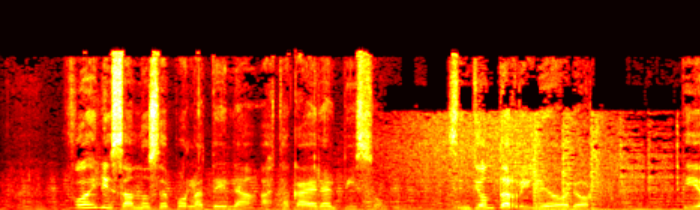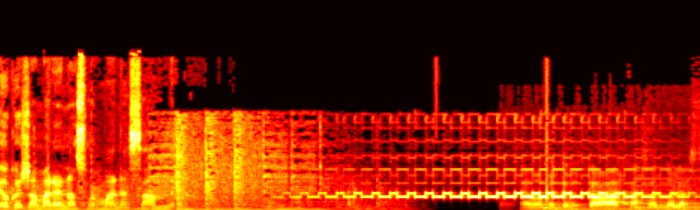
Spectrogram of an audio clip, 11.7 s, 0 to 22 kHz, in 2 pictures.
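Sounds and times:
speech: 0.6 - 5.1, 5.7 - 7.6, 10.7 - 11.6
telephone ringing with warbling electronic trill: 8.2 - 11.6.

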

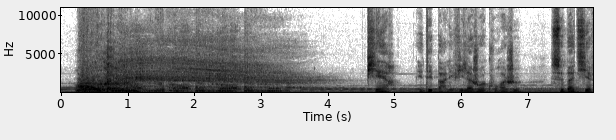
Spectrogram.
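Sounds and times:
horde of werewolves roaring while attacking a village: 0.2 - 4.3
werewolf growls and snarls: 0.2 - 4.3
speech: 4.7 - 7.9.

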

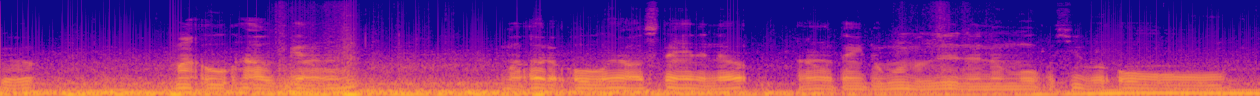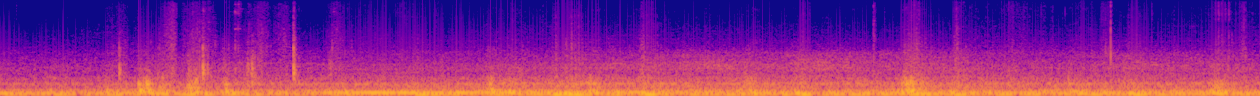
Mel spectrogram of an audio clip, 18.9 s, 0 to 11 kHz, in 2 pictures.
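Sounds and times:
road traffic moving past: 0.0 - 18.8
speech: 1.5 - 2.8, 3.8 - 9.4, 10.3 - 11.7
sharp knocks and clatters: 10.2 - 18.8.

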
